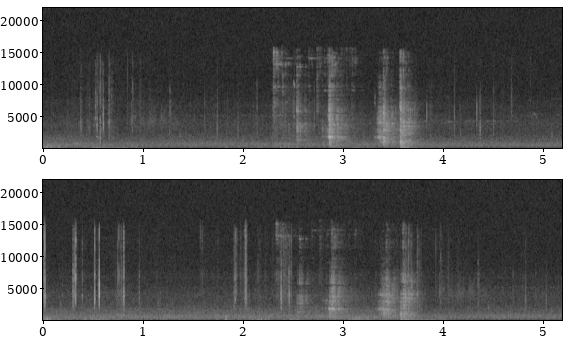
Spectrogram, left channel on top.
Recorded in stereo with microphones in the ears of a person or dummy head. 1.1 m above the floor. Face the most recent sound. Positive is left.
turn(degrees=80)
